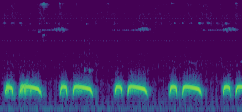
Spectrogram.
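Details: Male spotted doves in a fighting challenge, recorded to provoke other males. A mellow mid-pitched coo phrase: a short double note, then a longer level note that falls at the end. It repeats about once a second with a clean, quiet background.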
